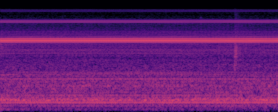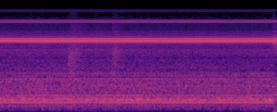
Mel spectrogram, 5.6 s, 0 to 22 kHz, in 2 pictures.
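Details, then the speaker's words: Teco L510 VFD driving induction motor, carrier mode 2/3 at 5 kHz carrier frequency: constant high-pitched whistle over a quiet motor, audible drive carrier tone from the low switching frequency. "for this is with the carrier mode set to 2/3 and the carrier frequency set to 5 khz and you can audibly hear the uh frequency in the"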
